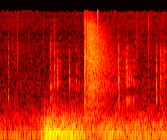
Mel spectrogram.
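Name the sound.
thunder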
